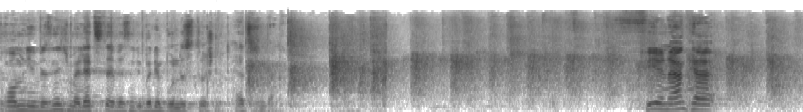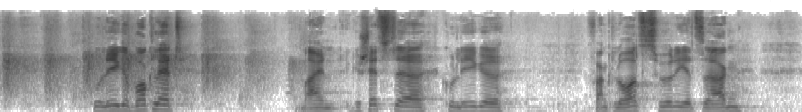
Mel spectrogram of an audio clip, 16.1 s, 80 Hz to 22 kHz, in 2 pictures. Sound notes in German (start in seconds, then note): 2.4 Beifall BÜNDNIS 90/DIE GRÜNEN und CDU - Zurufe DIE LINKE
